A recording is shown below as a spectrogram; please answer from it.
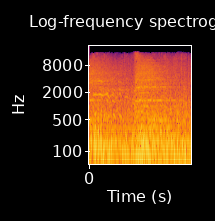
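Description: A herd of horses galloping, hooves pounding, with a horse whinnying near the start, over orchestral film music.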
